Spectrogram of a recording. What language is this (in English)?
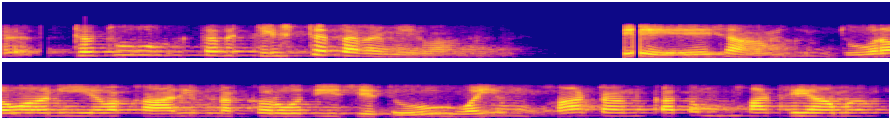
Sanskrit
